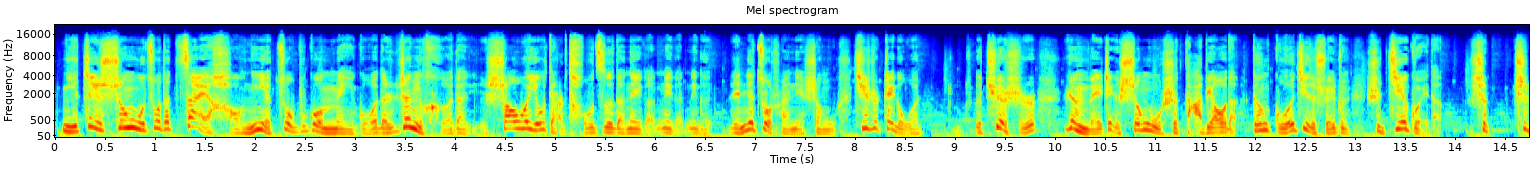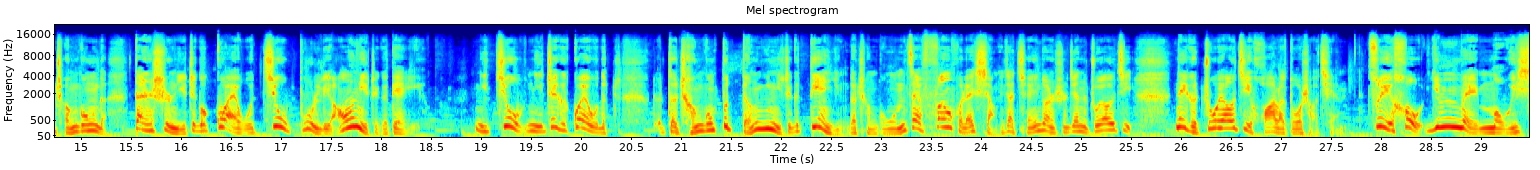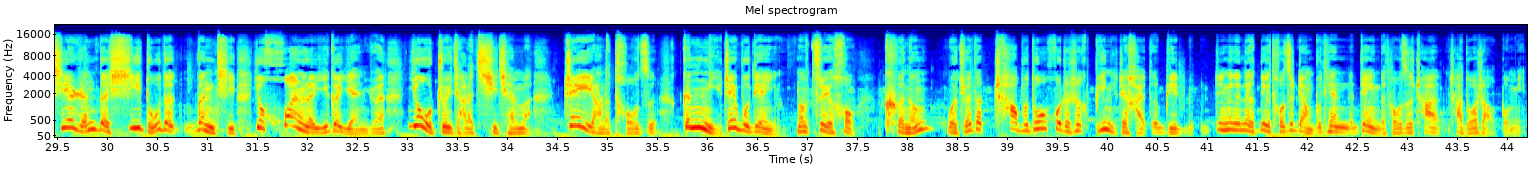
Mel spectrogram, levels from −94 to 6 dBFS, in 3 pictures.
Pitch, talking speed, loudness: 150 Hz, 300 characters per minute, -16 LUFS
